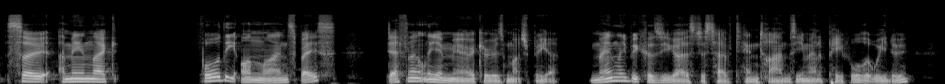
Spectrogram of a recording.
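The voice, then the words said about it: Australian accent. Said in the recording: “this guy's got a cool accent. And then you say you're from Australia.”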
